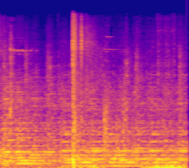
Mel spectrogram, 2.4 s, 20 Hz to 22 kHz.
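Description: A single shot from a Barrett M107A1 12.7 mm (.50-calibre) anti-materiel rifle about a second in, over background music.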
